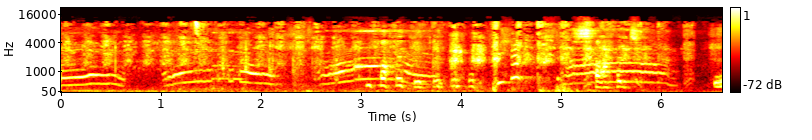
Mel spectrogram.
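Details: Angry cat giving long drawn-out yowls that rise and fall in pitch, repeated several times, with people talking and laughing over and between the calls.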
